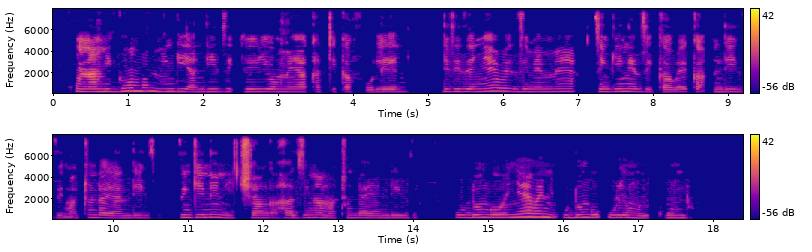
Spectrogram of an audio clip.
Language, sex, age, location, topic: Swahili, female, 18-24, Kisumu, agriculture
